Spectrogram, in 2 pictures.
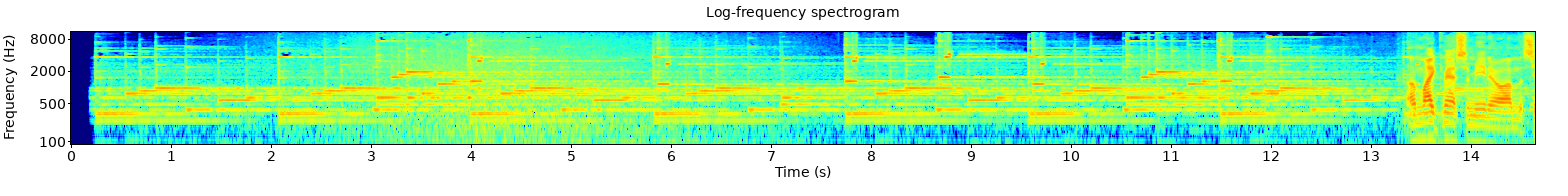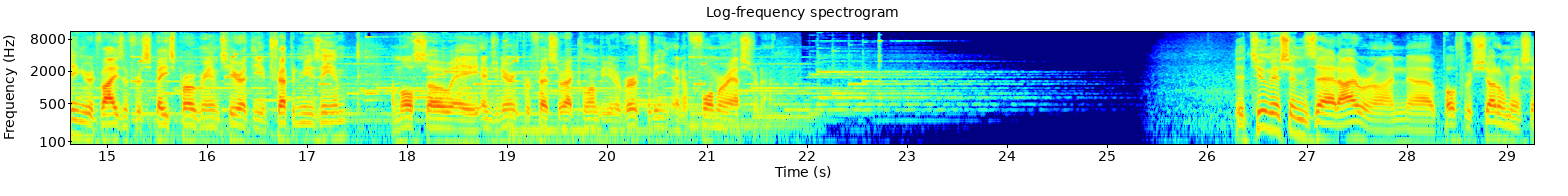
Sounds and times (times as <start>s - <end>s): Marimba, xylophone: 0.2s - 23.6s
Glockenspiel: 0.2s - 24.4s.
